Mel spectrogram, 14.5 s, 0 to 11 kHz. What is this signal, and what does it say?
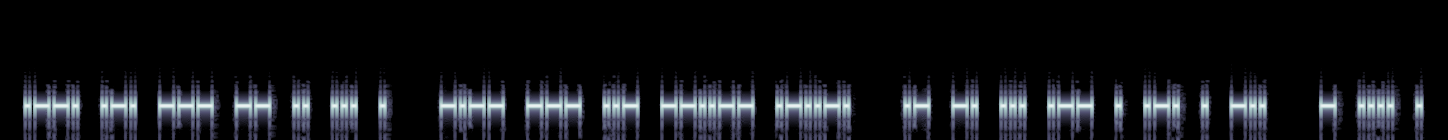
Morse code, heard as a keyed tone, about 25 wpm, spaced as for 20 wpm, 700 Hz. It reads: PROMISE YOU," ANSWERED THE
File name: Pinocchio / Pinocchio ch8 15 25 ik1hge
